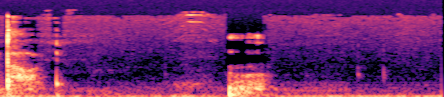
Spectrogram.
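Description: A man's speech ends a phrase, then a pause of faint room tone through a lapel microphone, broken by one brief soft sound, a breath or mouth noise, about a second in.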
